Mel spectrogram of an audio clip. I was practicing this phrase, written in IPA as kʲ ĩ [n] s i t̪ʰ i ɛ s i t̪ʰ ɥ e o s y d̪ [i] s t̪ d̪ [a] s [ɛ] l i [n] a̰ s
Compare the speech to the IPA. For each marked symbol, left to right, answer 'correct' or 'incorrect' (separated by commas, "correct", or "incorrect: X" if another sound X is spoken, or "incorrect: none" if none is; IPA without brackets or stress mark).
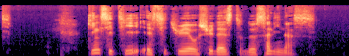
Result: incorrect: ŋ, incorrect: ɛ, incorrect: ə, incorrect: a, correct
